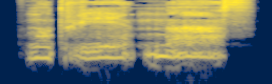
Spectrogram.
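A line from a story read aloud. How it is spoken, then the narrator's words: Whispered. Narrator (Russian): прошептала она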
